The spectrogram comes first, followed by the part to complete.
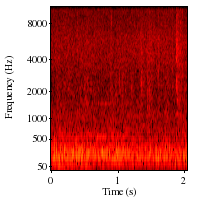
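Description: Steady low rumble and hiss of a bus interior, with a faint click near the end.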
